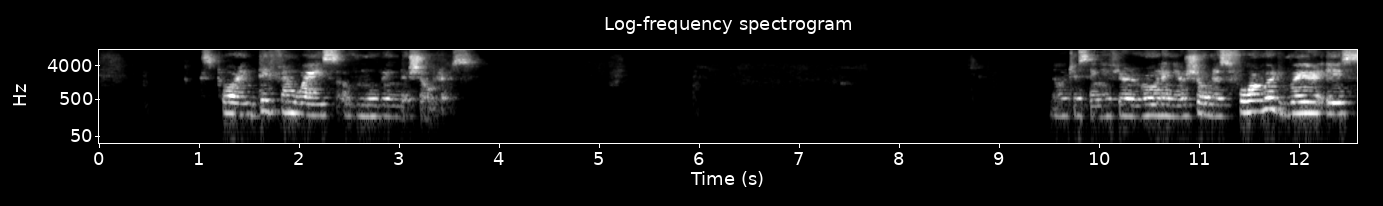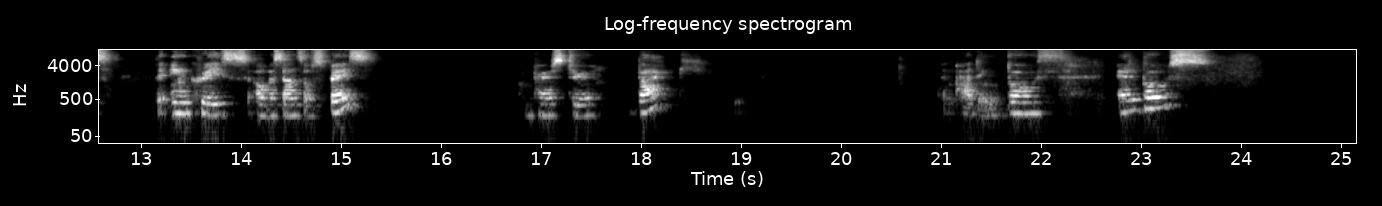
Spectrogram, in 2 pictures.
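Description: A woman speaks calmly and clearly, close by, in short phrases with pauses.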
